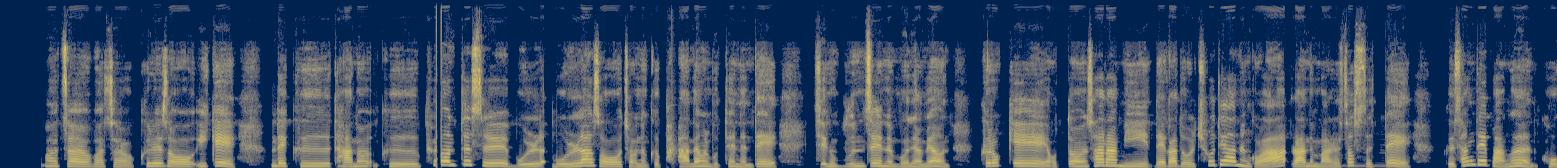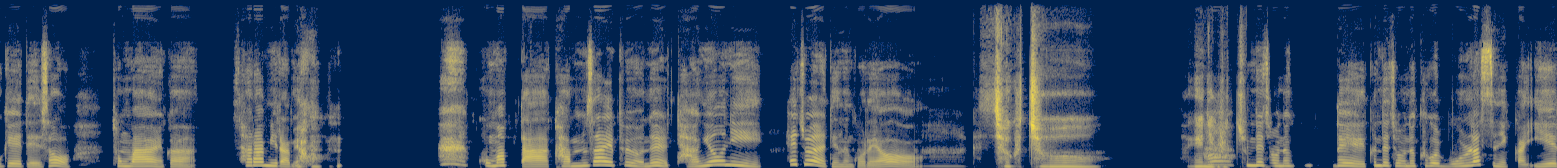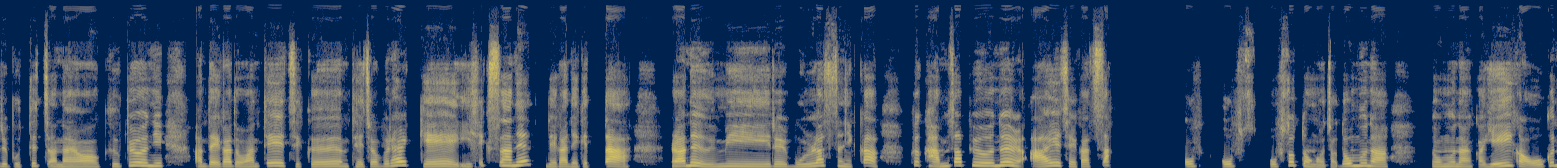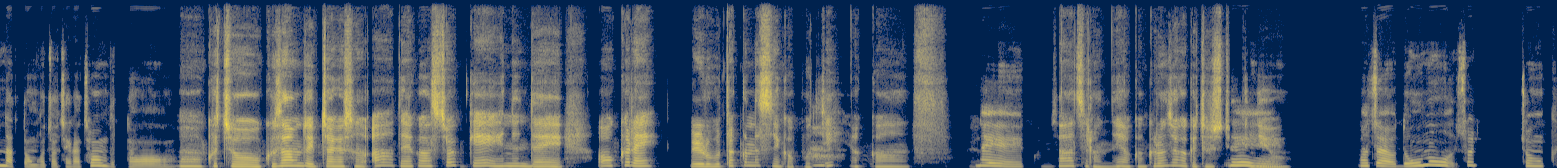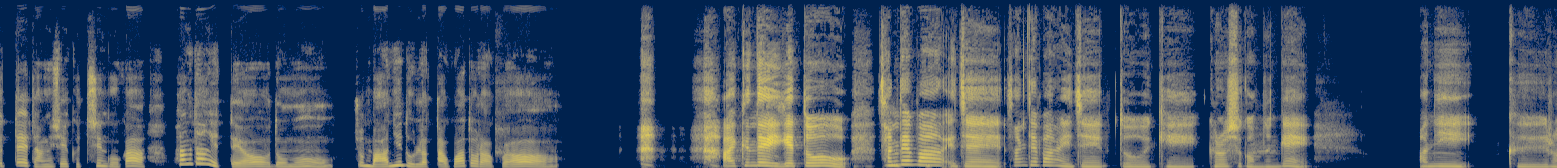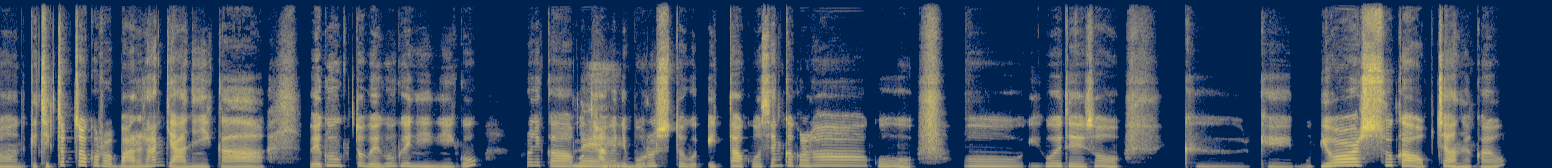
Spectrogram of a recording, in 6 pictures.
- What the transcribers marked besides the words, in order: other background noise; laughing while speaking: "사람이라면"; gasp; gasp; teeth sucking; laugh
- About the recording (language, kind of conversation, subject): Korean, podcast, 문화 차이 때문에 어색했던 순간을 이야기해 주실래요?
